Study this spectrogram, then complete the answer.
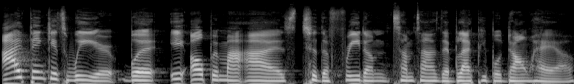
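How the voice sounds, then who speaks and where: On a very clean recording with a silent background, an ordinary speaking voice shows ordinary pitch variation at a moderate pace. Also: woman. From Texas. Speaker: podcast co-host. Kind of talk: casual chat.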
